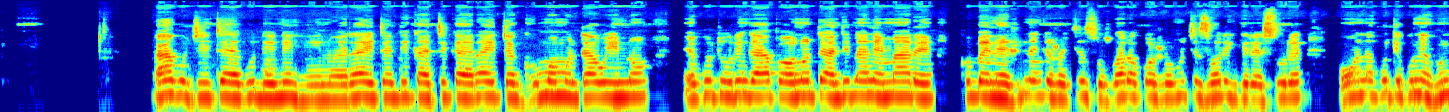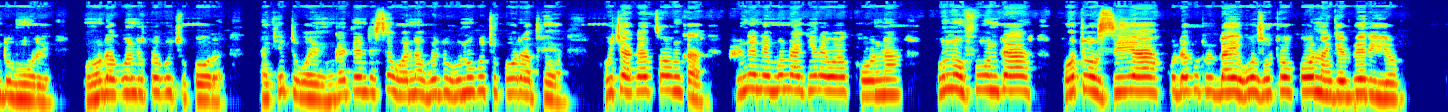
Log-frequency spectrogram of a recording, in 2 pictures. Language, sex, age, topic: Ndau, female, 36-49, education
